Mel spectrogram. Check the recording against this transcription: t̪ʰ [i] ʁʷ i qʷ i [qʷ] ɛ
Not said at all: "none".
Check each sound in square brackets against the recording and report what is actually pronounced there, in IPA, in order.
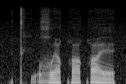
ḭ, qʷ

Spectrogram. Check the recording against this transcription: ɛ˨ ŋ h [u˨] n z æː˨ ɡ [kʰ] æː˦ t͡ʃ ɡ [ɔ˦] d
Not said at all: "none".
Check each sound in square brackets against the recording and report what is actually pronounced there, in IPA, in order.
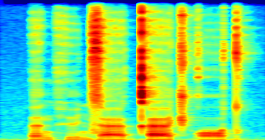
y˨, kʰ, ɔ˦

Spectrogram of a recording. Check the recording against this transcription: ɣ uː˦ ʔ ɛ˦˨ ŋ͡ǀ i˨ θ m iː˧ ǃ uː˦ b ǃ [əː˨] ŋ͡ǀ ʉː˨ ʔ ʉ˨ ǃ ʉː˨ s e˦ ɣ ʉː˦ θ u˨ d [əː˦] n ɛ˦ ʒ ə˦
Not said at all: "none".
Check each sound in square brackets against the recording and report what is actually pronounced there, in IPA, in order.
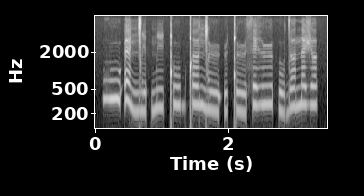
əː˦, əː˦

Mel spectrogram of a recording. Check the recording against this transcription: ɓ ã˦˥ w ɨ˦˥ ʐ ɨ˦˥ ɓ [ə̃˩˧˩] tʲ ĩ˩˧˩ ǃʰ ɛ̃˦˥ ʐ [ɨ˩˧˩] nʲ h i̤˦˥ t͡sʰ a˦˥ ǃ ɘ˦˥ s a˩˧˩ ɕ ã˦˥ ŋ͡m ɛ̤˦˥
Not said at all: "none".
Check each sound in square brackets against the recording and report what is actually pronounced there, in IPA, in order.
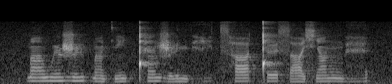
ɐ̃˩˧˩, ɨ˩˧˩

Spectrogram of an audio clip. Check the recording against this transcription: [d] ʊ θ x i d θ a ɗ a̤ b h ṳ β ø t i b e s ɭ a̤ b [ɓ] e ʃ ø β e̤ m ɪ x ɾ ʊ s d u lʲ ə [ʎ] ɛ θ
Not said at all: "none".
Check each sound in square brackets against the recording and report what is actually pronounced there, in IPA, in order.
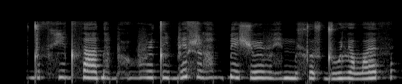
d, ɓ, lˠ

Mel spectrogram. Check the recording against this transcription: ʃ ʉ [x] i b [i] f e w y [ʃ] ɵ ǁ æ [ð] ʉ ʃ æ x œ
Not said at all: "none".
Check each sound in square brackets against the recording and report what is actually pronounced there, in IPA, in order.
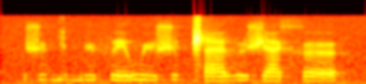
ɡ, y, ʃ, ð

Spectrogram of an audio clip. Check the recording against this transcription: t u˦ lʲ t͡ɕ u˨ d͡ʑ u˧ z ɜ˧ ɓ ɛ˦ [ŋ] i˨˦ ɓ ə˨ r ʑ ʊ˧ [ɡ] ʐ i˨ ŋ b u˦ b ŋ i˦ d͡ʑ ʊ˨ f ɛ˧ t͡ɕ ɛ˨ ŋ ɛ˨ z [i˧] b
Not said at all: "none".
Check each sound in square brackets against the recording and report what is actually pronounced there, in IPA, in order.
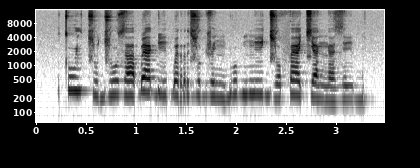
ɠ, ɡ, i˧

